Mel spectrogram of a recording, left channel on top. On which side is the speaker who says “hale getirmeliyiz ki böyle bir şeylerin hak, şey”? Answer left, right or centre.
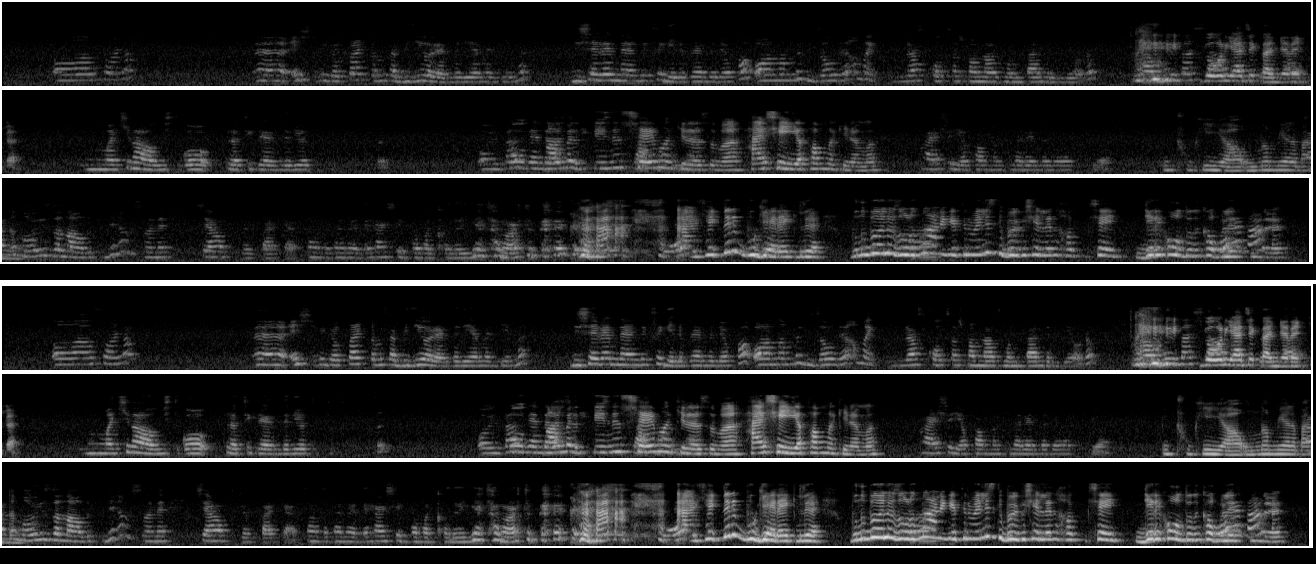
Right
